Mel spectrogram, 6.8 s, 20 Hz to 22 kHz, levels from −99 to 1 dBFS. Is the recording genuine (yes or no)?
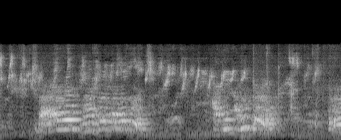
no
